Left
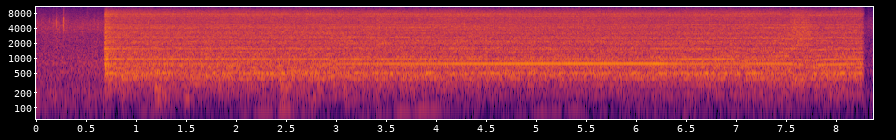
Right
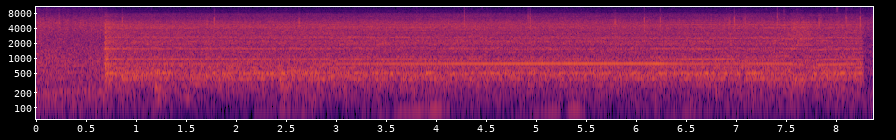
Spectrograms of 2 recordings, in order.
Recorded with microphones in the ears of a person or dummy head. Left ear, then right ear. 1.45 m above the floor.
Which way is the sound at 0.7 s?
50° left (ahead or behind).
